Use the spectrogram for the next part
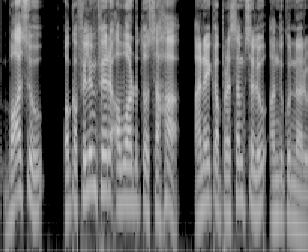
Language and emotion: Telugu, neutral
